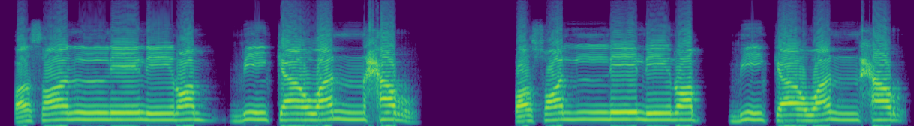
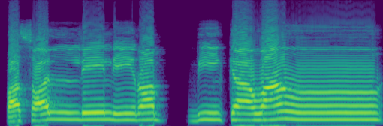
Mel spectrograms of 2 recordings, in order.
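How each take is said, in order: First: Slow chanted Fasalli li rabbika wanhar, higher; sung, recite with a clear n before h; sung, Quran recitation. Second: Chanted fasalli li rabbika wan- with the n held and hummed; wrong nasal reading. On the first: Teacher demonstrating correct reading, slow melodic chant. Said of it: "Di sini ada contohnya". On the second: Teacher demonstrating the wrong nasal reading, chanted. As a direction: hum the nun, the mistaken way. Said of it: "nah, itu salah membacanya ya". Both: Shown as a demonstration.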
